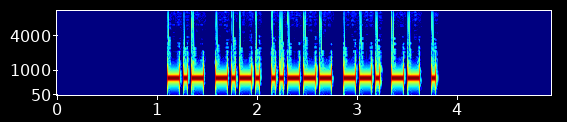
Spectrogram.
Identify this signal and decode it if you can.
Morse code, heard as a keyed tone, about 30 wpm, 700 Hz. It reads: KC2GME
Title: USA Call Signs - 6 Characters - Repeated 2x - 30wpm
